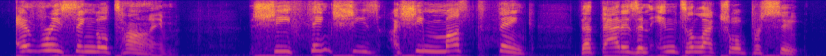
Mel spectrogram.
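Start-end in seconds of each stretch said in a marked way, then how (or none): none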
